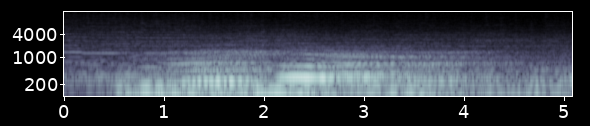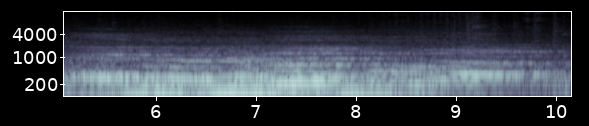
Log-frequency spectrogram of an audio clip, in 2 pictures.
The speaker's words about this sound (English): The song of the humpback whale consists of a series of high-frequency sounds.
